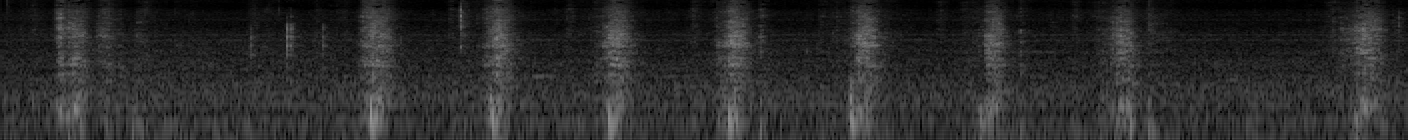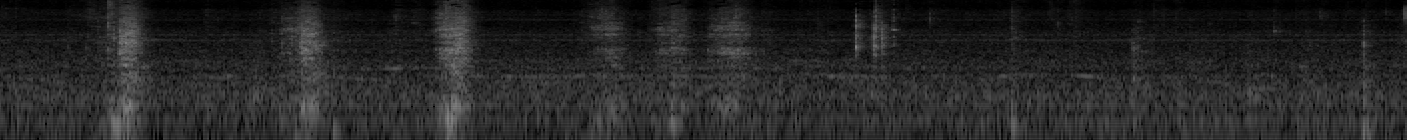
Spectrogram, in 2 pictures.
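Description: Steel cleaver knocking on a wooden cutting board as it slices through raw fish, about one cut every three-quarters of a second, growing softer near the end.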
